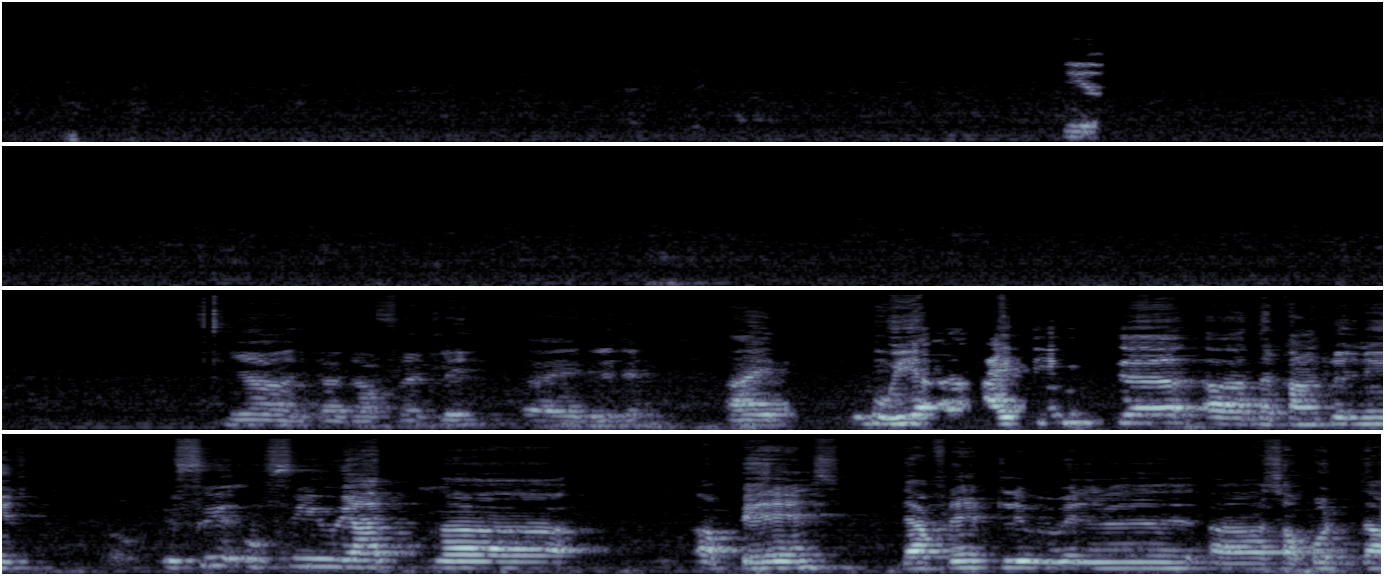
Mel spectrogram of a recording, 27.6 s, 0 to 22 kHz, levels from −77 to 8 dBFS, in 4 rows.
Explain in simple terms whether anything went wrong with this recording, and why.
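Something's off the whole way through: a channel delay, causing comb filtering. One side of the speech arrives roughly ten milliseconds late, and when both sides are mixed, certain frequencies cancel at evenly spaced steps from around 50 Hz up, leaving everything hollow and phasey.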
